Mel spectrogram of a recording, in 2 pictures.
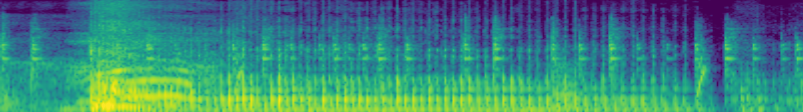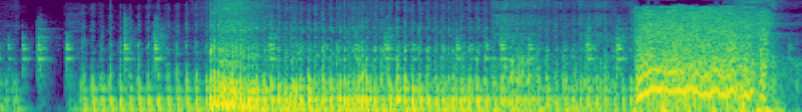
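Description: A lion roars loudly twice: a long, rumbling roar opens the clip and a second powerful roar comes after a brief pause, followed by a short burst of harsh noise at the end.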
